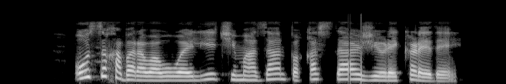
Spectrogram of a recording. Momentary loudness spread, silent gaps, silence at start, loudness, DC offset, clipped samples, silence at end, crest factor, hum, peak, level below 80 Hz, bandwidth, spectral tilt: 7 LU; none; 0.75 s; -15 LUFS; under 0.1%; under 0.1%; 0.5 s; 16 dB; none; 0 dBFS; -62 dBFS; 8 kHz; -5 dB/octave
